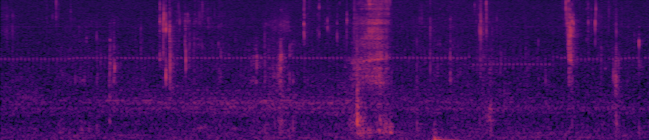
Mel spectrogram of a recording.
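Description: A person biting into and chewing a boiled khinkali dumpling: a few scattered soft, wet smacks and squelches.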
